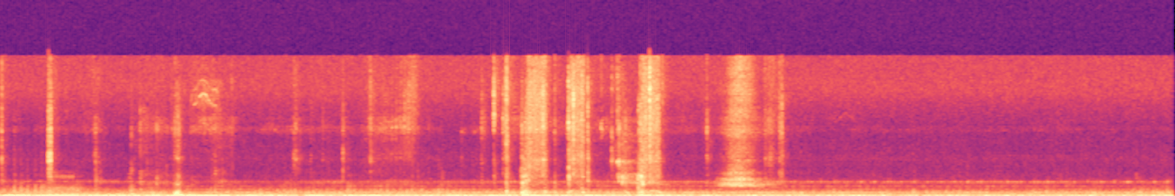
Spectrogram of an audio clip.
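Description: Low, steady rumble of a car driving slowly, heard from inside the cabin, with a few faint clicks about two seconds in and again around the middle.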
